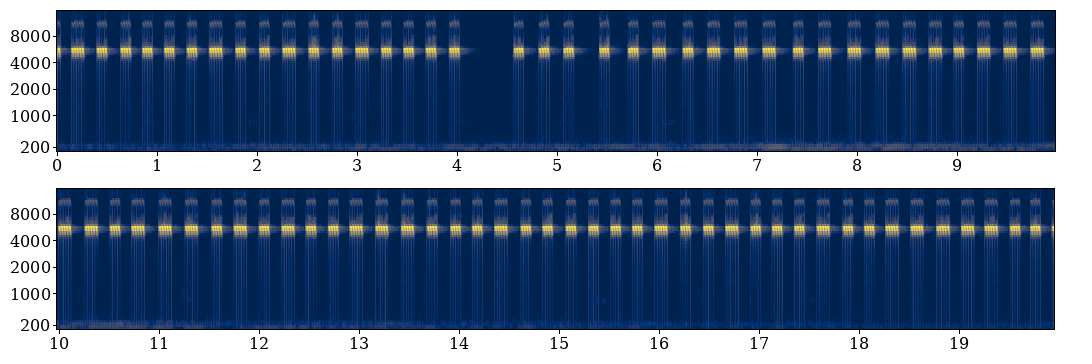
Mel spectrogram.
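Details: Cricket, male, chirping in a long, even series of sharp high pulses about three a second, with one brief pause near the fourth second and a faint low rumble in the background midway.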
